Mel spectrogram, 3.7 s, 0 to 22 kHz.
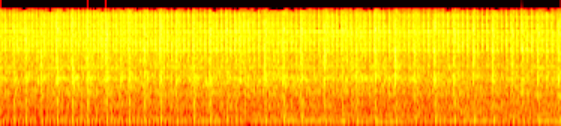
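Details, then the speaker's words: Two-stroke motorized bicycle kit engine on first start with break-in oil/gas premix, idling about 5 minutes while the idle thumb screw is adjusted; crisp, steady, even buzz with no misses; normal idle. "let it idle for about 5 minutes in other words let the motor just run without it taking you anywhere"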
